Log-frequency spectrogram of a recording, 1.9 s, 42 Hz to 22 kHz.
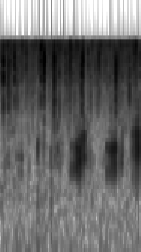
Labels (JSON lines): {"label": "biophony, damselfish", "recorder": "SoundTrap 600 or HydroMoth"}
